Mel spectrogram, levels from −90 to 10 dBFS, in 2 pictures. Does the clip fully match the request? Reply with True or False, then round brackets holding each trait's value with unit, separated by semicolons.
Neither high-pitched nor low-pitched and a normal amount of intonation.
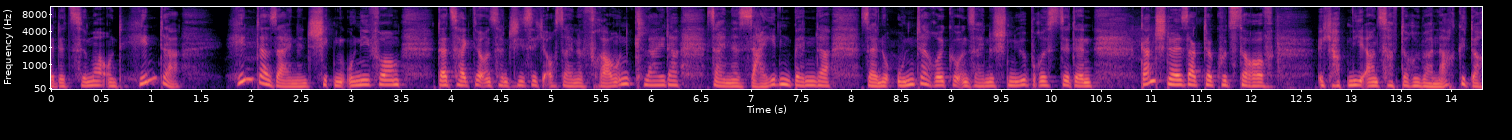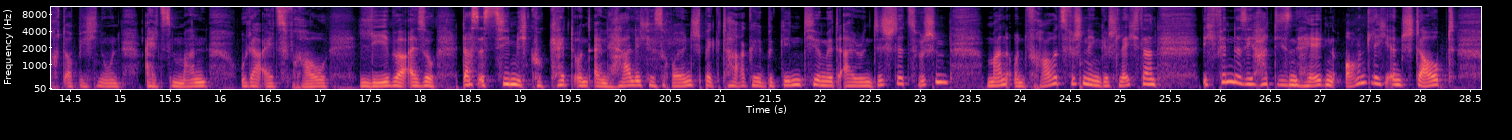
True (160 Hz; 4.8 semitones)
